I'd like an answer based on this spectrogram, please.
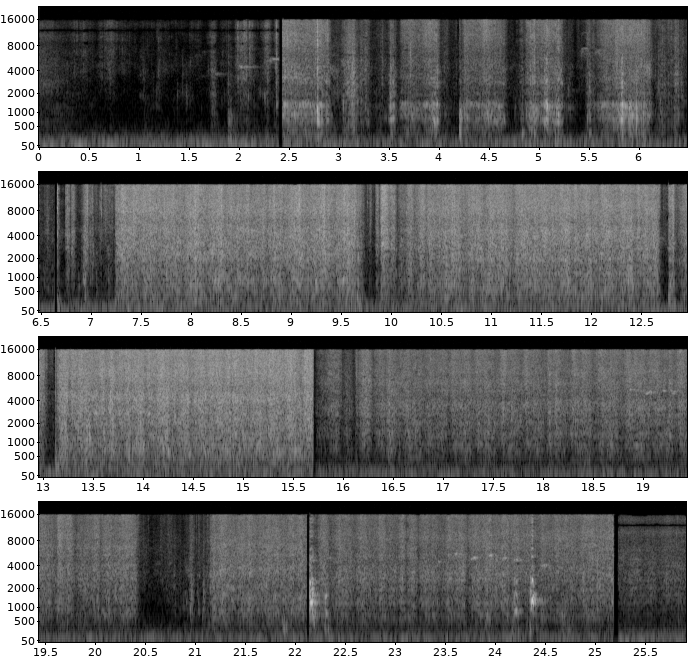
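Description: A puppy whimpering in a run of short high cries. These are followed by about eight seconds of steady scrubbing as a damp sponge is rubbed over fresh cement render, then two sharp clicks near the end.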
